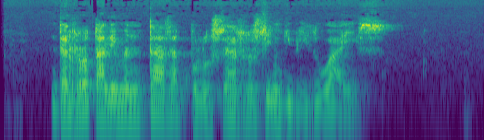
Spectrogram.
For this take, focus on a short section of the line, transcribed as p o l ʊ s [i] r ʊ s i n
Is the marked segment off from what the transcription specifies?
yes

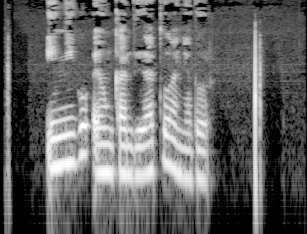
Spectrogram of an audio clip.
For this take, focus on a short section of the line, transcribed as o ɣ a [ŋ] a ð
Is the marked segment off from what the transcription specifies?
yes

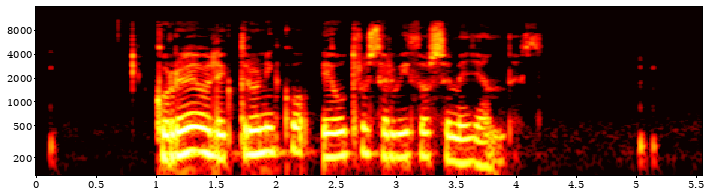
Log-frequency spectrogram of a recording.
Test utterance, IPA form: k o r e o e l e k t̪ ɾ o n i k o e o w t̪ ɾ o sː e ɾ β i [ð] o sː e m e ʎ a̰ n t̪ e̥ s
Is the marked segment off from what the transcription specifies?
yes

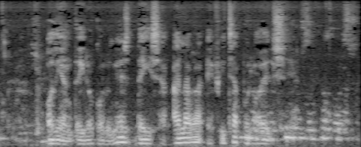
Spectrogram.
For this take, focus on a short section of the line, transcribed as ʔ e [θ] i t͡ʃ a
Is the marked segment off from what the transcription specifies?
yes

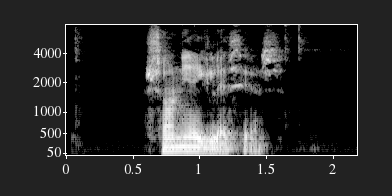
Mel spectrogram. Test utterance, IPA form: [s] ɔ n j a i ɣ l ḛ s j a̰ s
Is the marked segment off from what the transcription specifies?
no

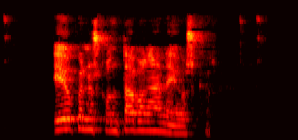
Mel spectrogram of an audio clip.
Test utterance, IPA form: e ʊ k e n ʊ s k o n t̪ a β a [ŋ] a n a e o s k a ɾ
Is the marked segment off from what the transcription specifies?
no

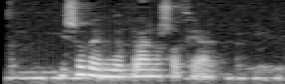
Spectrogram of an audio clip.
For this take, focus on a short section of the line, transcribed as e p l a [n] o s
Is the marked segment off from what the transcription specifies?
no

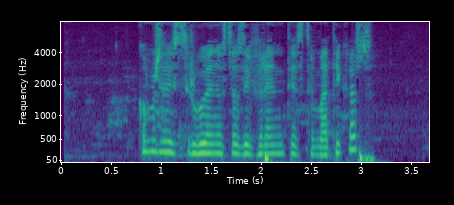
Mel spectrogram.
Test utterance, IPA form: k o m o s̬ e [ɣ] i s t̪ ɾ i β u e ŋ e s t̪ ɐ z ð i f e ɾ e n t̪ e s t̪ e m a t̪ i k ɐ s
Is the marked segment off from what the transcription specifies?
yes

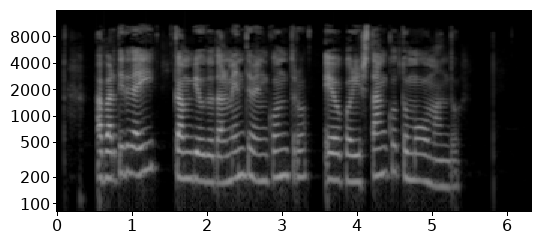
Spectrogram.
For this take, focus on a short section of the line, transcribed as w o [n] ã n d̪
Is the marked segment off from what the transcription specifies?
yes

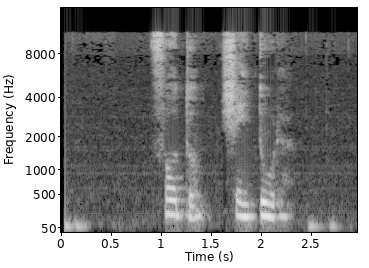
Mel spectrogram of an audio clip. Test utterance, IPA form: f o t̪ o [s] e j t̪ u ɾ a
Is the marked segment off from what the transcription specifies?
yes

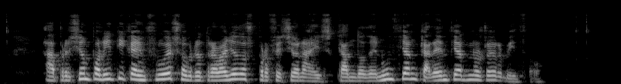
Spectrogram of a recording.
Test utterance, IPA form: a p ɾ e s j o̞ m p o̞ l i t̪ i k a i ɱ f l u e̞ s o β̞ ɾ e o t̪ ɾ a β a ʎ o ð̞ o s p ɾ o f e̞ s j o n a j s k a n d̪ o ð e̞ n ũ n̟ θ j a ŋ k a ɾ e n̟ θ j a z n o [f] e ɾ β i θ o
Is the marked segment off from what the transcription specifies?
yes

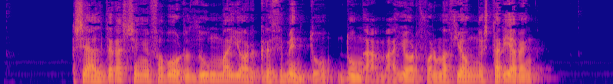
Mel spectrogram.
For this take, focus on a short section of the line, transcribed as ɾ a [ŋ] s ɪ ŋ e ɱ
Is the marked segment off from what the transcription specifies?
yes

